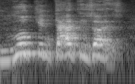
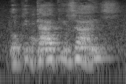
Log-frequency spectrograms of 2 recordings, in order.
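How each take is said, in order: First: Loud, higher, slow command; commanding call. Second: Said in the usual way. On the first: Retold or imitated. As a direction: call out forcefully, stretching the words. Repeats command to screaming daughter.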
